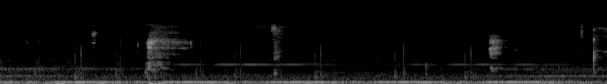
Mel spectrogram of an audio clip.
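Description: Footsteps run along a hard floor.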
